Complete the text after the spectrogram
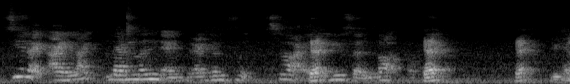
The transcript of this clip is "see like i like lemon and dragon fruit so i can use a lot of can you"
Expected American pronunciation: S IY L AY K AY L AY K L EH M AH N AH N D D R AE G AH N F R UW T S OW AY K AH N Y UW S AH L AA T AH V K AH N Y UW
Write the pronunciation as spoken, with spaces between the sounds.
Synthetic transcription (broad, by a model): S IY L AY K AY L AY K L EH M AH N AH N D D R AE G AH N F UW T S OW AY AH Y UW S AH L AA T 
